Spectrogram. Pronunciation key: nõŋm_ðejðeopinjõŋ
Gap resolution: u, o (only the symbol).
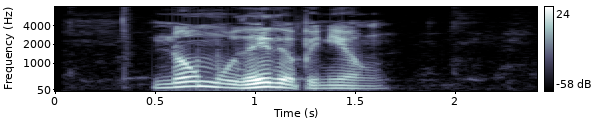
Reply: u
